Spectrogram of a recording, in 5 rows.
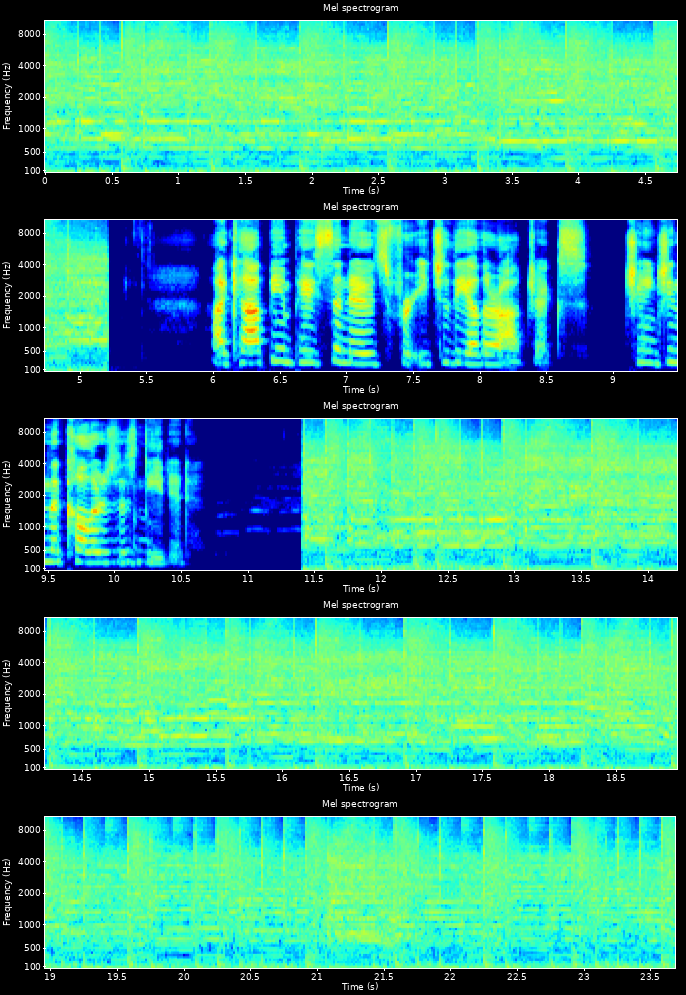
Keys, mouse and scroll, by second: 10.6 ctrl+c, 13.3 click, 15.8 Return, 16.9 click, 17.9 typing, 18.4 ctrl+v, 18.4 click, 19.2 Return, 19.3 click, 19.3 ctrl+v, 19.5 click, 20.2 ctrl+c, 20.4 click, 20.4 Return, 20.5 click, 20.5 ctrl+v, 20.6 click, 20.8 Tab, 21.1 click, 21.4 Return, 21.5 click, 21.6 ctrl+v, 22.0 3, 22.2 alt+shift+click, 22.3 ctrl+z, 22.4 click, 22.6 middle click, 22.8 middle click, 23.1 scroll down 1, 23.3 alt+click.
